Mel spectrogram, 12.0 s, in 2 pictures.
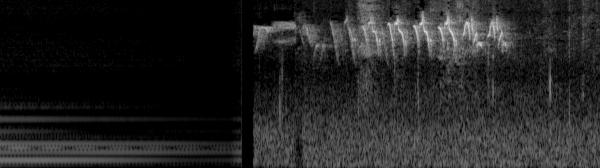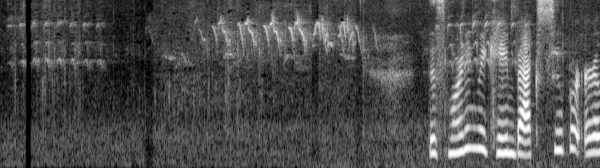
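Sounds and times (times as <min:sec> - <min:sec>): songbird singing: 0:02.5 - 0:12.0.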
